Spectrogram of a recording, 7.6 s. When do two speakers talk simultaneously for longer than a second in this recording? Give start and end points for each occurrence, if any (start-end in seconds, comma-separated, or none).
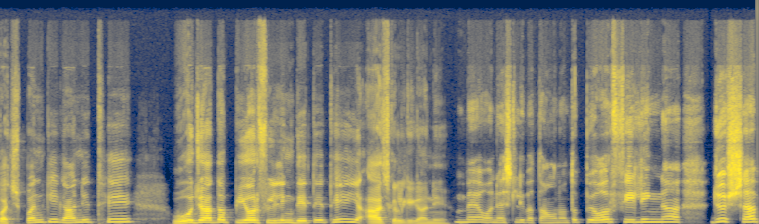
none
